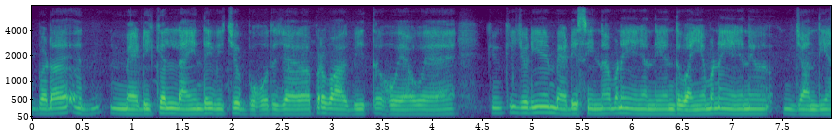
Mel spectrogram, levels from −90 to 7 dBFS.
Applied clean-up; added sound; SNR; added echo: none; none; none; none.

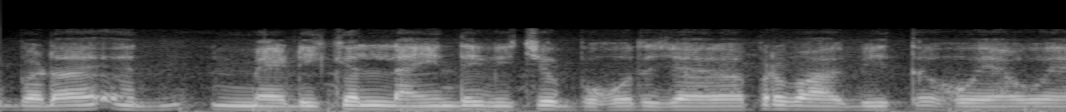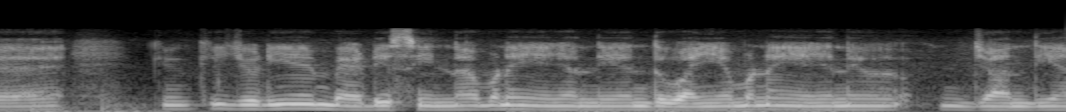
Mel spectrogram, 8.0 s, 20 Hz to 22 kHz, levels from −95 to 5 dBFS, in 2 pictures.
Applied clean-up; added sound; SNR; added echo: none; Knock; 19 dB; none.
